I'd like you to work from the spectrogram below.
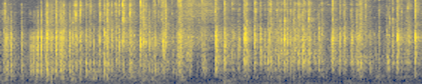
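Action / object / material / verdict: tap / plastic computer keyboard / plastic / none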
